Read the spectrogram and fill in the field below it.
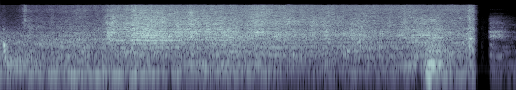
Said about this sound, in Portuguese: Os alunos aqui gravaram um som de uma descarga do banheiro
